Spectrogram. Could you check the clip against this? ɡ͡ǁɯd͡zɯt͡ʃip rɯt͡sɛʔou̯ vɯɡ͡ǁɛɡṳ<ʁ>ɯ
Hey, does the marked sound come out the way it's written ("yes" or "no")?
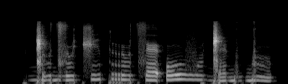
no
